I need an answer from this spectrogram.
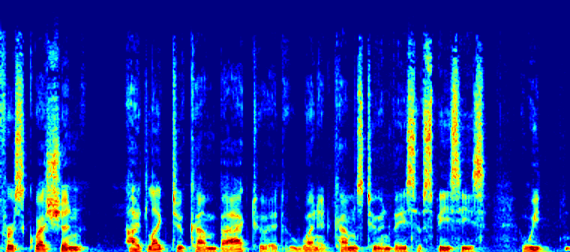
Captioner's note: speaking French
